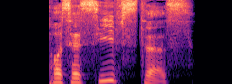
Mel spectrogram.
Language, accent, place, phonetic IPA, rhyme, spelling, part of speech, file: German, Germany, Berlin, [ˌpɔsɛˈsiːfstəs], -iːfstəs, possessivstes, adjective, De-possessivstes.ogg
- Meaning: strong/mixed nominative/accusative neuter singular superlative degree of possessiv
